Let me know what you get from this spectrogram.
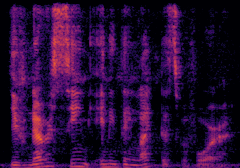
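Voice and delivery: plain reading voice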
